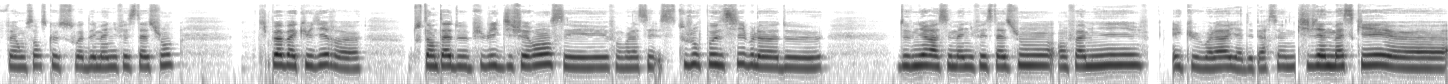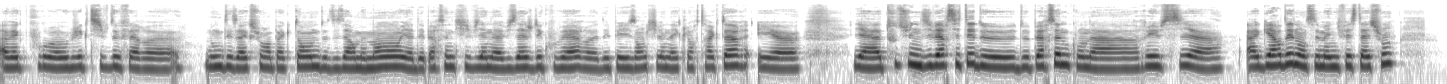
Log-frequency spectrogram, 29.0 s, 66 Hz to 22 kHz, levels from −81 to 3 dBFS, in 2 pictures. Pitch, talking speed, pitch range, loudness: 225 Hz, 195 wpm, 210-240 Hz, -23 LUFS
